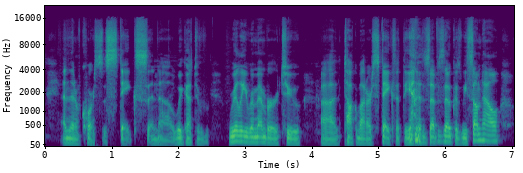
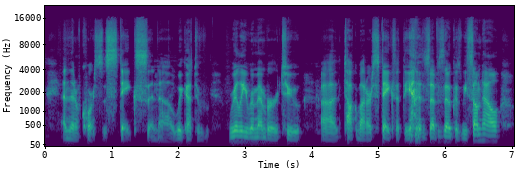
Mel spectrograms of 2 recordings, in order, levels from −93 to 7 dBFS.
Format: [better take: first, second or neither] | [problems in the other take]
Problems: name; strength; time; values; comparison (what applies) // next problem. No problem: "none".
first | thin; very; fading below 350 Hz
